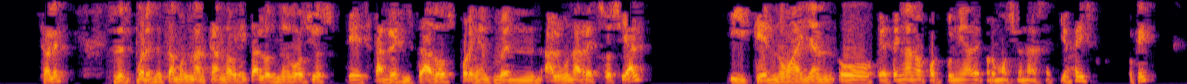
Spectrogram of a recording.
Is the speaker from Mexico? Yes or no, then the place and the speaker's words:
yes; Mexico; yo soy de México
